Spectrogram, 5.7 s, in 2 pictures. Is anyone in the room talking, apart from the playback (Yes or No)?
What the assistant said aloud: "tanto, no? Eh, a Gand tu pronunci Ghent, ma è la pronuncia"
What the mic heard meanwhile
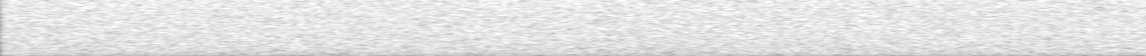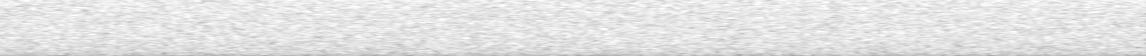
No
